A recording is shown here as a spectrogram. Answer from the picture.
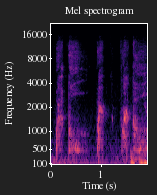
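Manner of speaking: very quiet, breathy, reassuring whisper. As an archer asks who they are, the character speaks to him, whispering. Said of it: "I'm just gonna whisper to him".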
